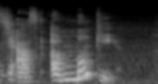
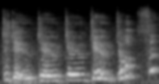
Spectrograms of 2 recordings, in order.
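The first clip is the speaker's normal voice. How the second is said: dodo call; 3 dB louder, slower than usual. Shown as a demonstration. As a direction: chant it like a proud little bird. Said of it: "and say".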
